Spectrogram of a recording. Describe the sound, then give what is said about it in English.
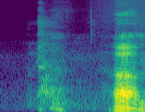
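A short cough, then a louder, rougher cough or throat-clearing burst a moment later, with no talking in between. “Sorry, I had to cough.”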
